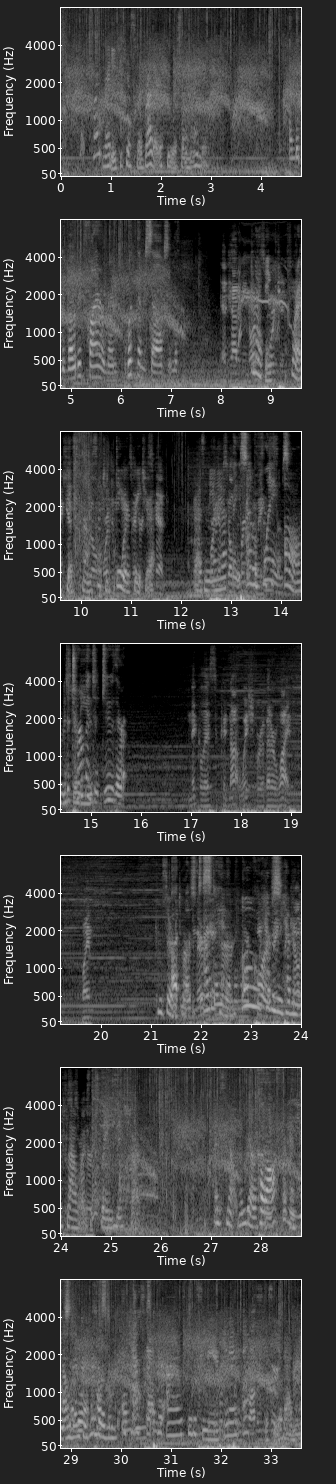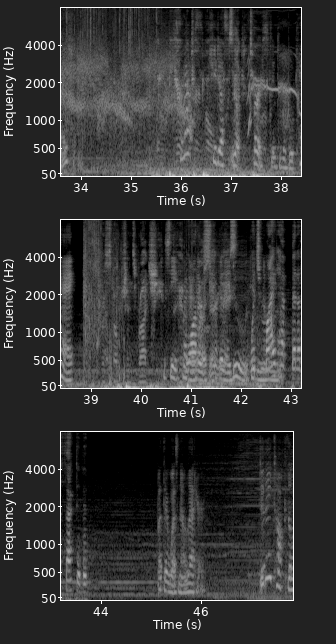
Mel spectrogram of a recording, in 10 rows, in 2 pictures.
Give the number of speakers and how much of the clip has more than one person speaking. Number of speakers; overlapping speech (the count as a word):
three, about 40%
